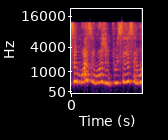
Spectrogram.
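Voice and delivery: play-acted very high, loud, thrilled and proud exclaiming. Recounting her labor, the speaker replays her own words: retelling her proud excitement. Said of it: "J'étais trop fière".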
